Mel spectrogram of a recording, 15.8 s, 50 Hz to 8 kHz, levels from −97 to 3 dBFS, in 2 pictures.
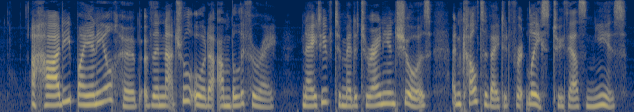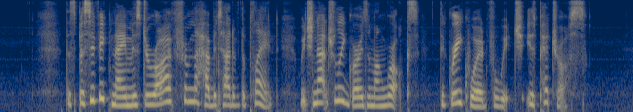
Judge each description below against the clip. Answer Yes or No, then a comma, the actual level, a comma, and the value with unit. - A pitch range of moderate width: Yes, average, 3.8 semitones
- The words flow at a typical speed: Yes, average, 165 wpm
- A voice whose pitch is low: No, high, 245 Hz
